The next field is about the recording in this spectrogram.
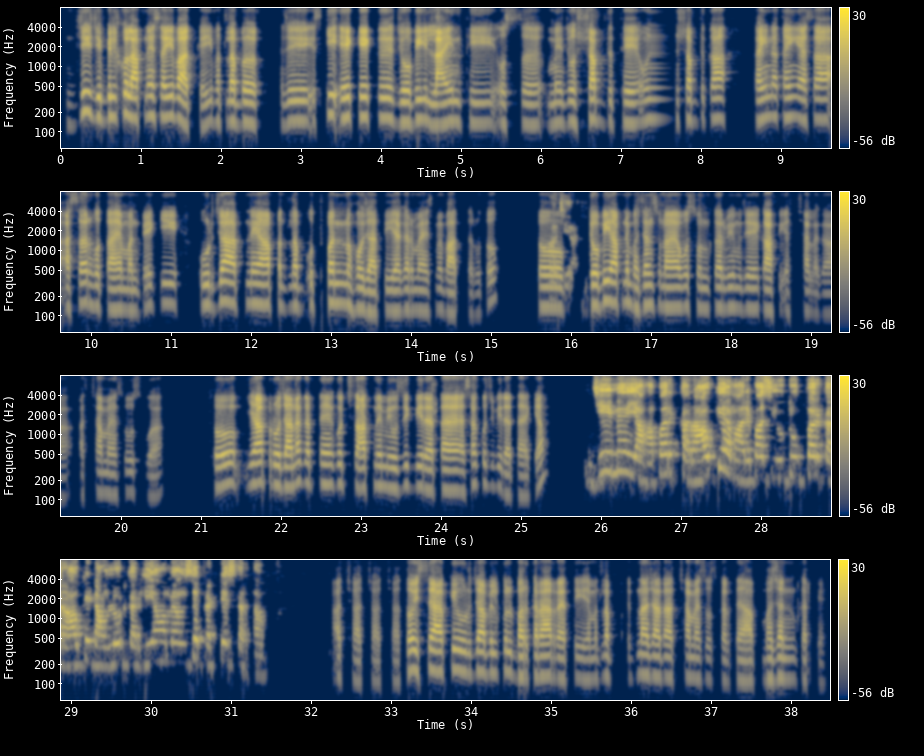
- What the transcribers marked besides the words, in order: static; in English: "लाइन"; distorted speech; tapping; in English: "म्यूज़िक"; other background noise; in English: "प्रैक्टिस"
- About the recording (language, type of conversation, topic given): Hindi, unstructured, आप अपनी ऊर्जा कैसे बनाए रखते हैं?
